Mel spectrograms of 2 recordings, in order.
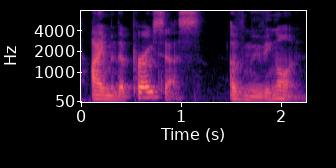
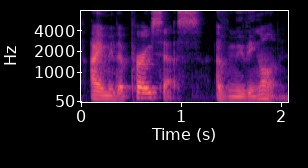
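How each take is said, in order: Both takes have the same delivery.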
